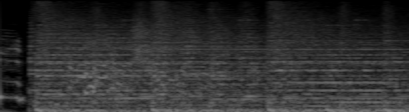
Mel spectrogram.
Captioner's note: audience laughs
